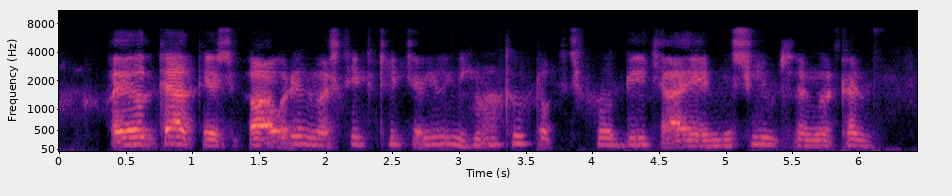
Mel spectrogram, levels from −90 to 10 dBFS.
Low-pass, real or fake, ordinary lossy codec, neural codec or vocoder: 7.2 kHz; fake; Opus, 64 kbps; codec, 16 kHz, 1 kbps, FreqCodec, smaller model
